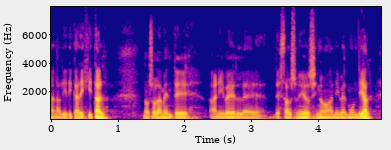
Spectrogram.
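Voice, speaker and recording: Very fast speech from a man. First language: Spanish. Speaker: solutions engineer. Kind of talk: conference introduction. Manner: halting.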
